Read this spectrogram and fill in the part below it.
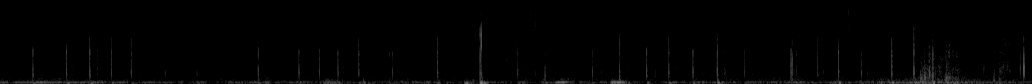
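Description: Blocks are placed with quick, soft clicking knocks.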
